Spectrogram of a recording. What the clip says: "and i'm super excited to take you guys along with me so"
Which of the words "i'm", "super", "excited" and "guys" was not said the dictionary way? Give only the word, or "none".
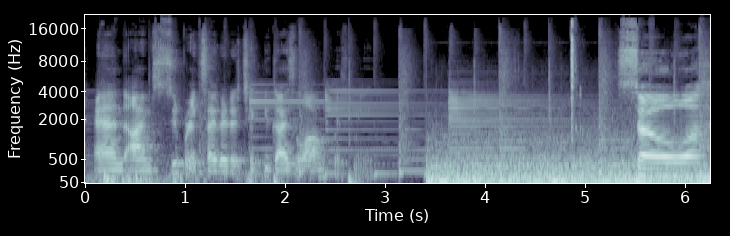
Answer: none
